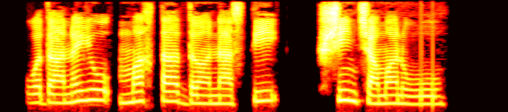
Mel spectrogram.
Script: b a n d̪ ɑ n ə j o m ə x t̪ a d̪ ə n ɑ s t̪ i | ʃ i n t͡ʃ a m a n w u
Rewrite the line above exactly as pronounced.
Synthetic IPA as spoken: w a d̪ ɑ n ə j o m ə x t̪ a d̪ ə n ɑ s t̪ i | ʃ i n t͡ʃ a m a n w u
